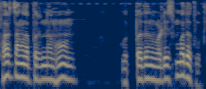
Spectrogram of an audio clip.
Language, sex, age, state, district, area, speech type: Marathi, male, 45-60, Maharashtra, Yavatmal, rural, spontaneous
